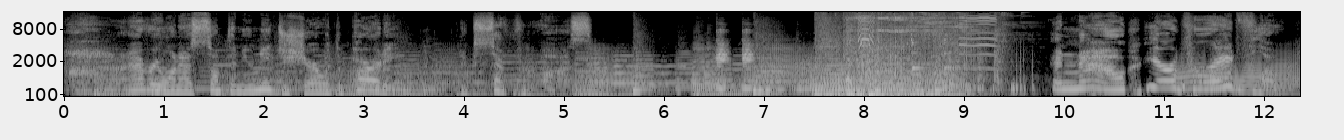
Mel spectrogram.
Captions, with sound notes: Oh, everyone has something unique to share with the party. Except for us. (honking) (balloons squeaking) And now, you're a parade float,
